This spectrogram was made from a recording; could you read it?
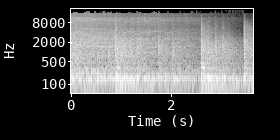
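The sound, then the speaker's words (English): The engine of a heavy Greason utility truck turns over and settles into a steady, deep idling rumble, with a few sharp mechanical bursts breaking through. No one speaks. “The leaves rustled around the seat and dash, and then, to Ethan's surprise, the truck's lights came on and the engine started.”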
